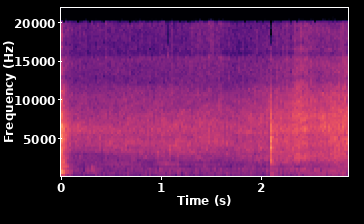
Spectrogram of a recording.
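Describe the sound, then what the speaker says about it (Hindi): Kidney beans frying in a pan over a medium flame, with a soft continuous sizzle and occasional stirring scrapes; a brief clatter near the start and a louder bump around two seconds, with no talking. "अभी आपको मीडियम फ्लेम पे इसको हमने 2 मिनट तक इसको हमने फ्राई करना है ढक्कन दे के"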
